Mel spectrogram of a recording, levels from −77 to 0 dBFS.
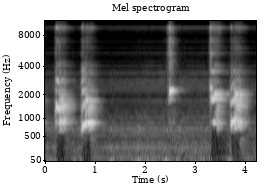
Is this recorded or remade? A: remade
